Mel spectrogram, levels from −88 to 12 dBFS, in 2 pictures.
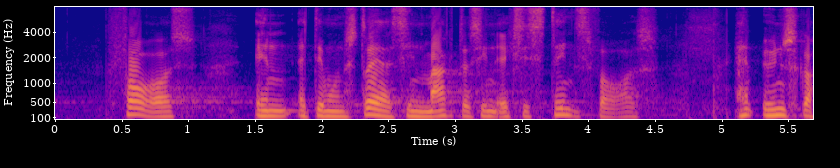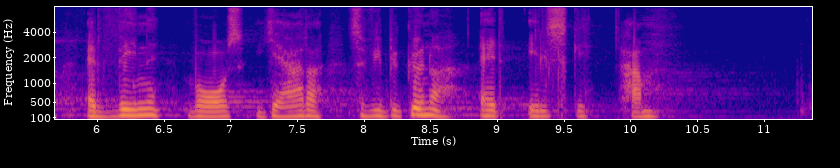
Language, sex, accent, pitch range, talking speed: Danish, male, native, 125-155 Hz, 125 wpm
